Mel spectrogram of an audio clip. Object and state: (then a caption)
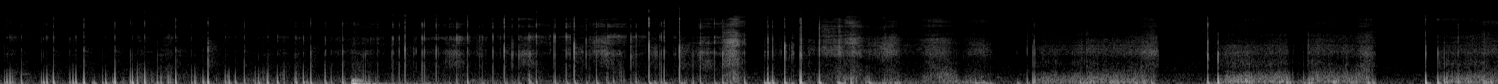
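Bamboo salt container. Fingertips tap and scratch the lid of a round, hollow, lidded bamboo salt container. The result is a dense run of quick, dull, low-pitched taps with short decay, mixed with dry scratching. Toward the end it shifts into steadier stretches of soft scratching broken by brief pauses.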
